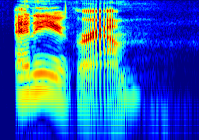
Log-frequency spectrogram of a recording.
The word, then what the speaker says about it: Enneagram: Enneagram.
